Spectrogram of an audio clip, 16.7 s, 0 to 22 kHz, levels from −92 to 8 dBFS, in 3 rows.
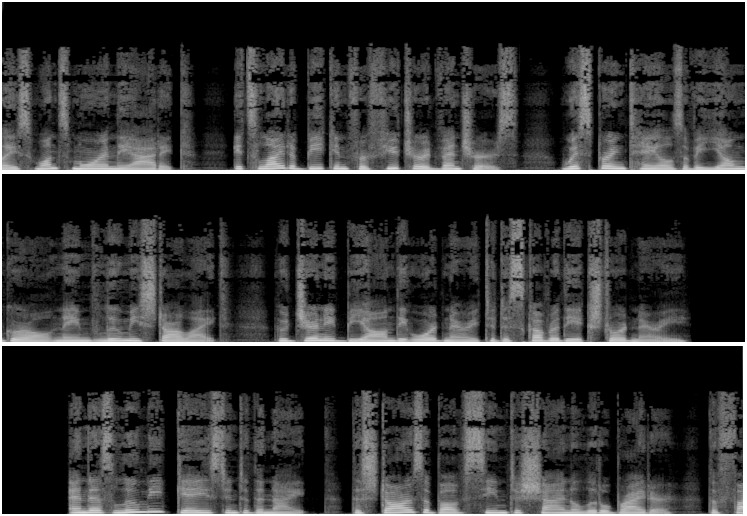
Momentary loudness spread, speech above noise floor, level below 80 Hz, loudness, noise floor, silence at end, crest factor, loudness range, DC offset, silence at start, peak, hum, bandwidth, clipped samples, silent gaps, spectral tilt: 10 LU; over 71 dB; -52 dBFS; -20 LUFS; under -90 dBFS; 0 s; 16 dB; 2 LU; under 0.1%; 0 s; -4 dBFS; none; 16.5 kHz; under 0.1%; 10.83-11.54 s; -5 dB/octave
